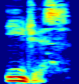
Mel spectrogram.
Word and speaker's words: Aegis: Aegis is supposedly the name of Zeus's shield, and the way you say it is Aegis, with a strong emphasis on the G.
